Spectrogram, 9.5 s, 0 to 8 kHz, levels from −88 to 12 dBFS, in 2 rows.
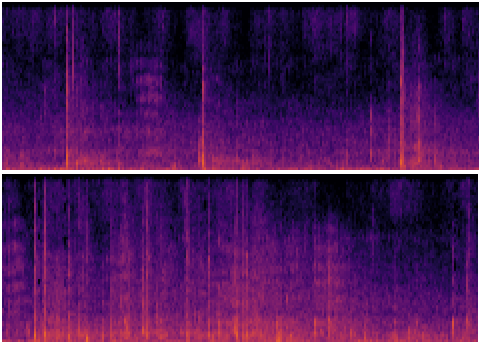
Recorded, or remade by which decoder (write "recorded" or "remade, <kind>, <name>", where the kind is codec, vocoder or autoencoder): recorded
